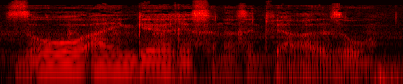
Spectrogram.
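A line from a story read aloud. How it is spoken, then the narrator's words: Whisper. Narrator (German): flüsterte Muhalt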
